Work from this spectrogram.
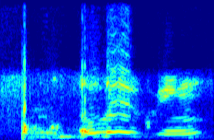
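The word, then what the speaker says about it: Lizzie: oh it's how do you say your name Lizzy Lizzy l i z z i e yes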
